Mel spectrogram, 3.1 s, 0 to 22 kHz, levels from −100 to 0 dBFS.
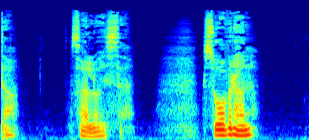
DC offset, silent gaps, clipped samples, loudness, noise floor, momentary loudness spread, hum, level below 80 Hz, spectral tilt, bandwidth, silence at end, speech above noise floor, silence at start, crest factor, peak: under 0.1%; none; under 0.1%; -19 LUFS; -69 dBFS; 20 LU; none; -56 dBFS; -6 dB/octave; 16 kHz; 0.55 s; 51 dB; 0 s; 20 dB; -2 dBFS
